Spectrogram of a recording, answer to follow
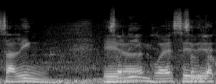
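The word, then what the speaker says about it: ซาเล้ง: C'est les Saling. Ça se prononce Saling.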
